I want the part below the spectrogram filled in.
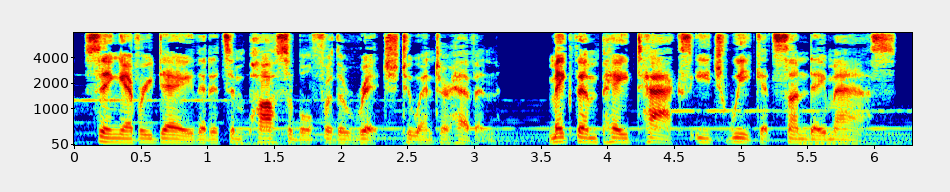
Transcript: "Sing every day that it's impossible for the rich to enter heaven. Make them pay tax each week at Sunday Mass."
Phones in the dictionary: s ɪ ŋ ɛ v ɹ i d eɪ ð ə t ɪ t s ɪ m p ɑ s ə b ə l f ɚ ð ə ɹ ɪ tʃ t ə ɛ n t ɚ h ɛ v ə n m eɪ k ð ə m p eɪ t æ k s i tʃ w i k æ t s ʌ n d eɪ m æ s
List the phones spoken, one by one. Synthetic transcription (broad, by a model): s ɪ ŋ ɛ v ɹ i d eɪ ð ə t ɪ t s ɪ m p ɑ s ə b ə l f ɚ ð ə ɹ ɪ tʃ t ə ɛ n t ɚ h ɛ v ə n m eɪ k ð ə m p eɪ t æ k s i tʃ w i k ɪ t s ʌ n d eɪ m æ s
